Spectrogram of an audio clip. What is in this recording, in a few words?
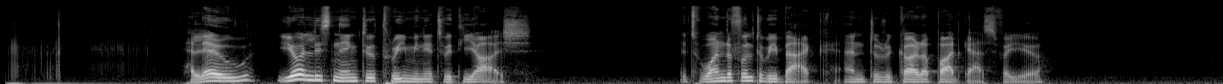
Standard American Accent, voice overs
